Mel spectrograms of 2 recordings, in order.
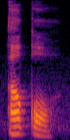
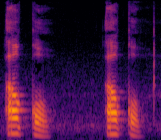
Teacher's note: حرف قاف ہے جو کہ زبان کی جڑ اور اس کے مقابل کے نرم تالو سے ادا ہوتا ہے۔ اگر ہم غور کریں تو ہماری آواز وہیں ٹھہر رہی ہے، اقو۔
